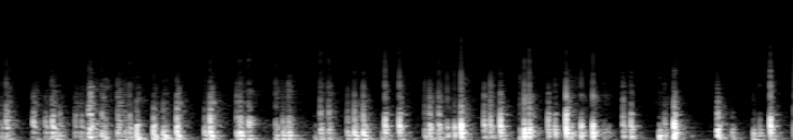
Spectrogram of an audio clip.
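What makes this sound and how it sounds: Fingertips rapidly tap the top of a closed, hollow guitar hard case covered in black leatherette and stickers, lying on carpet. It makes a fast, uneven run of dull, hollow knocks with a low-mid body and almost no bright content. Each tap dies away almost at once.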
